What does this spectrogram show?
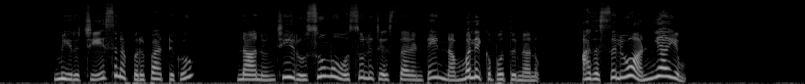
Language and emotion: Telugu, disgusted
